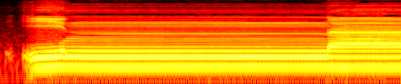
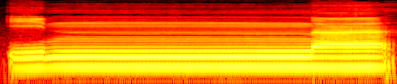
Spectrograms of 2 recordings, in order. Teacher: Jadi di bagian inn-nya itu suaranya itu kita tahan, kita panjangkan sejenak. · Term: dighunahkan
